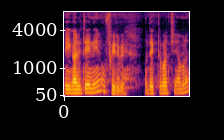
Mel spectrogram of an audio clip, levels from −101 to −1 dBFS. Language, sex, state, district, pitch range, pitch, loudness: Bengali, male, West Bengal, Dakshin Dinajpur, 120-140 Hz, 125 Hz, -21 LUFS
